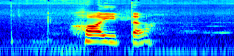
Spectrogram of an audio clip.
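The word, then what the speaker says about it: heute: Jadi, keterangan waktu ada ho e ketemu u itu lebih ke ee dibacanya jadinya lebih ke o i hoite.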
